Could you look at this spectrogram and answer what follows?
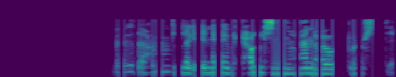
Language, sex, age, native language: Icelandic, female, 11, Icelandic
